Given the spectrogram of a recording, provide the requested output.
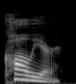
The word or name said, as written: collier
